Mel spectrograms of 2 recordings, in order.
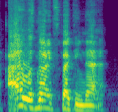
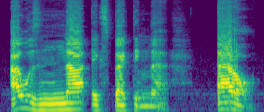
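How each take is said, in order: First: Said in the usual way. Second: Slow emphasis. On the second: Real, not acted. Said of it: "slower repeat".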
